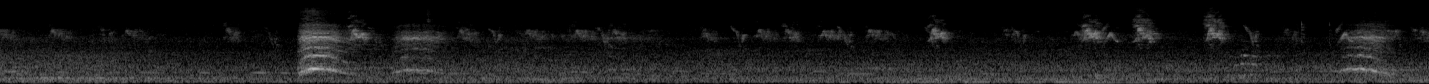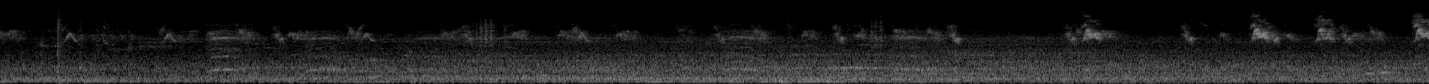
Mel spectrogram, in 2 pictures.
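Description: House sparrows chirping: a steady run of short, high chirps, with a louder call about three seconds in and another near the middle.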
